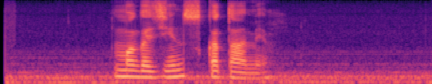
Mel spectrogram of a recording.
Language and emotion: Russian, neutral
